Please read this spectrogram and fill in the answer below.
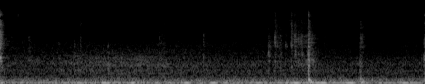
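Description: Low steady rumble inside a car cabin, with a few light clicks from small plastic pieces of a phone holder being handled.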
